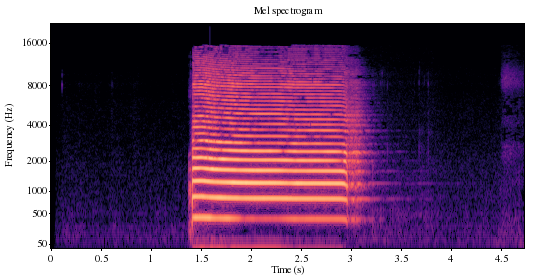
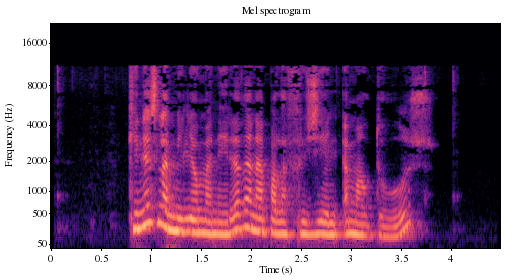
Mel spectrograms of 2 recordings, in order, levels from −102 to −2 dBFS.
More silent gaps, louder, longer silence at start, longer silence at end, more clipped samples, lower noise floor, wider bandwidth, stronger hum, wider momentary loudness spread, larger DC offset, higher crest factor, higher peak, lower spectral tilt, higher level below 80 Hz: neither; first, -11 LUFS vs -25 LUFS; first, 1.4 s vs 0.8 s; first, 1.6 s vs 0.7 s; neither; about the same, -73 dBFS vs -72 dBFS; first, 16 kHz vs 11.5 kHz; neither; second, 8 LU vs 11 LU; neither; about the same, 16 dB vs 20 dB; first, 0 dBFS vs -6 dBFS; second, 2.5 dB/octave vs -5 dB/octave; about the same, -72 dBFS vs -68 dBFS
